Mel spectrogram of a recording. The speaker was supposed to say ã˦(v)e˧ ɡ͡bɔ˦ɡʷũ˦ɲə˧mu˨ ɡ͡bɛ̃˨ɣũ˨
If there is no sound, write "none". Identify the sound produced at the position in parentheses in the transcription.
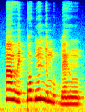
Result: v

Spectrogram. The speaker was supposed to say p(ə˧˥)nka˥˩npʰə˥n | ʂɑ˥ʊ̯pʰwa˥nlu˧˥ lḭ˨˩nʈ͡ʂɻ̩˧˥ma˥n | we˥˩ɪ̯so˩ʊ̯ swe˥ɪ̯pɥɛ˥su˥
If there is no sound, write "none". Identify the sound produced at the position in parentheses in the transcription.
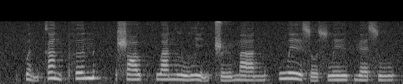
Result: ə̰˨˩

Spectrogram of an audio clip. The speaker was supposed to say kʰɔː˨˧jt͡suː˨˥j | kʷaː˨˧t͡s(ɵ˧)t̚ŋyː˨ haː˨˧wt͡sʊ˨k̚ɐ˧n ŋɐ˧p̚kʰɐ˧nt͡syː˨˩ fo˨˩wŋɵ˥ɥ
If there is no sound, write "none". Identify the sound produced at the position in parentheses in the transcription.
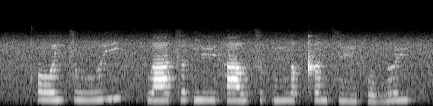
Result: ɵ˧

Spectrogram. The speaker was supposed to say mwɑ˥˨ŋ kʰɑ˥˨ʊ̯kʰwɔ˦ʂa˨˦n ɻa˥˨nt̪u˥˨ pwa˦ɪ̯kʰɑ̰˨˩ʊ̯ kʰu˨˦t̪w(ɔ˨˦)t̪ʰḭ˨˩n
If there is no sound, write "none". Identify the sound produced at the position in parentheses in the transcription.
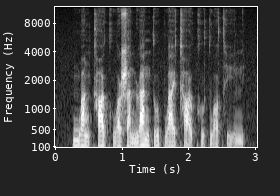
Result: ɔ˨˦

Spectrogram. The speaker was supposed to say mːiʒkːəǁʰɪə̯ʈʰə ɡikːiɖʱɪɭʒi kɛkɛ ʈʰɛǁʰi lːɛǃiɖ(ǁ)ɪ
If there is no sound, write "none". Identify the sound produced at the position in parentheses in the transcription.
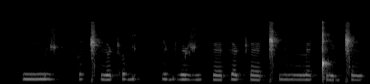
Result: ǁ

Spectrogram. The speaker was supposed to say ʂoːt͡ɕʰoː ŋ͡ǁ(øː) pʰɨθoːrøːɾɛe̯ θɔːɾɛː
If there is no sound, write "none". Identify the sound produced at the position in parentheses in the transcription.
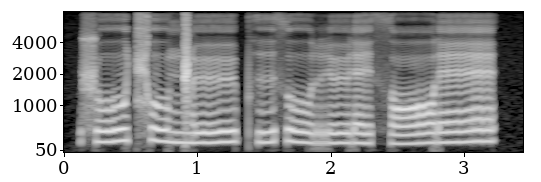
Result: øː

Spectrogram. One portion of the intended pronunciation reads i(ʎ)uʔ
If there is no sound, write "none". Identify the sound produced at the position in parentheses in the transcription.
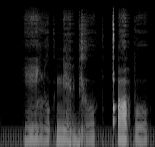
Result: ʎ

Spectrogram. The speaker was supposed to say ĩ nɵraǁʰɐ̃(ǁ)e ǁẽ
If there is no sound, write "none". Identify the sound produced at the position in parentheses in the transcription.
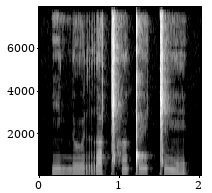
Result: ǃ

